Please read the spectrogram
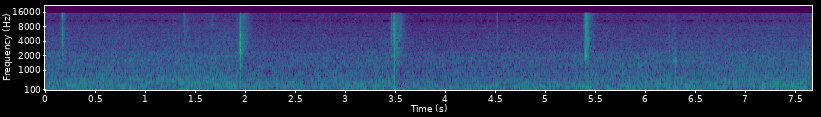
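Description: A few short, sharp clicks at irregular intervals, about every one and a half to two seconds, over a faint steady hiss.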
